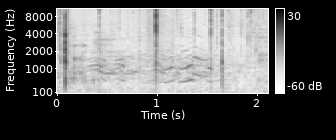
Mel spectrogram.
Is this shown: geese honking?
yes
